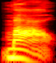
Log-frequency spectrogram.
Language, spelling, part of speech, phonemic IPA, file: Cantonese, maau4, romanization, /maːu˩/, Yue-maau4.ogg
- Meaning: Jyutping transcription of 矛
